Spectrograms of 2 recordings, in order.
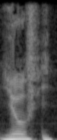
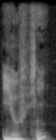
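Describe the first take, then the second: First: The stress is on the first syllable. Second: The stress is on the second syllable. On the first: The speaker calls it right. "avec l'accent tonique sur la première syllabe" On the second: The speaker calls it wrong. "et pas Yofi"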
